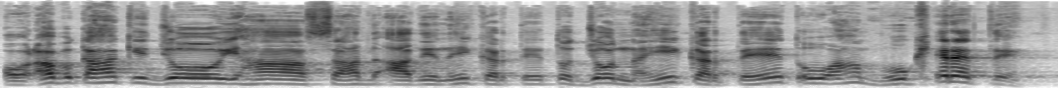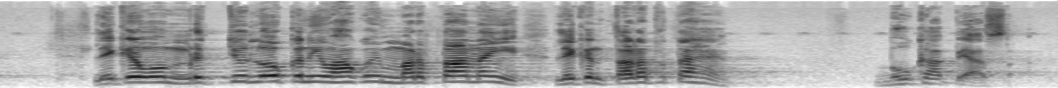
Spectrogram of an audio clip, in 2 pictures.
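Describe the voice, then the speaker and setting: A man's voice: high-pitched, animated, normal speed, fairly bright tone. A man giving a religious discourse, answering a question and putting emphatic rhetorical questions to his listeners. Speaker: spiritual teacher.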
